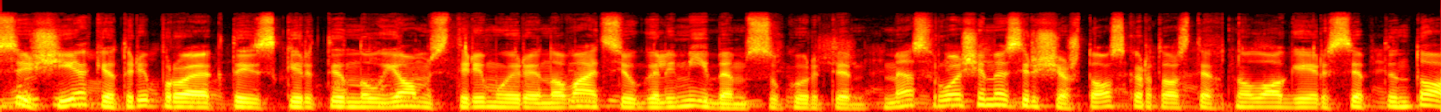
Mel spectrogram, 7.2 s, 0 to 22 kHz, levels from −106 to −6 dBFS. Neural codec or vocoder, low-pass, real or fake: none; 14.4 kHz; real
